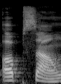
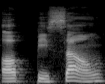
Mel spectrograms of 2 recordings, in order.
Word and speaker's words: opção: be 4 syllables, or you could hear de opção, which would be basically 2 syllables, and lastly, the way that they sing it in the song, de opção, which is 3 syllables.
